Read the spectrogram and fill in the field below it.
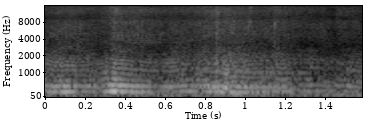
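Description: Honeybees buzz steadily at close range at a hive, a soft, continuous droning hum with slight swells in pitch and volume.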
